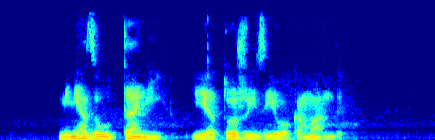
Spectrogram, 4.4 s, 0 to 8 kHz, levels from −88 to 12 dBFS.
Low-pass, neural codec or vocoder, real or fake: 7.2 kHz; none; real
